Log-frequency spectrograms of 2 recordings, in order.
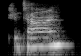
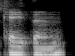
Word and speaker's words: Kathan: Is it Katan? This is Kathan.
